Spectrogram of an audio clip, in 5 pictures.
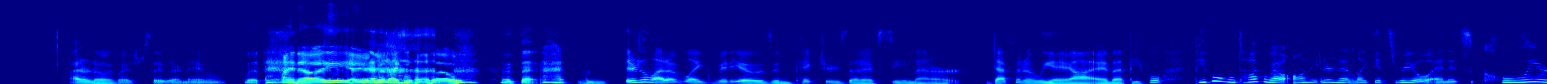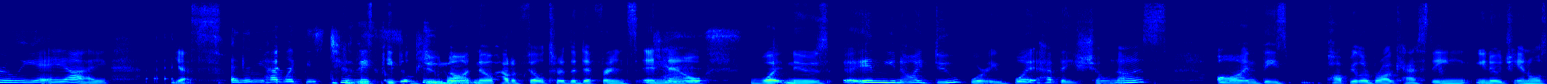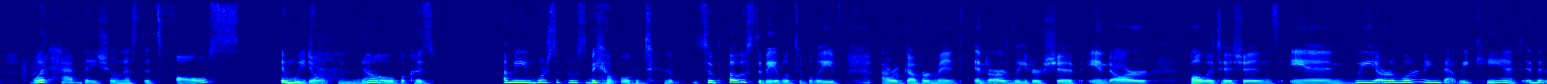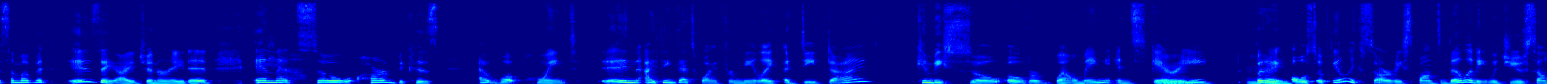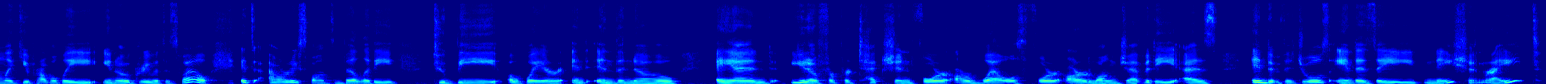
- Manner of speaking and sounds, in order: other noise; chuckle; stressed: "clearly"; tapping; unintelligible speech; other background noise; laughing while speaking: "able to"
- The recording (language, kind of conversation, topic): English, unstructured, What is your favorite way to keep up with the news, and why does it work for you?
- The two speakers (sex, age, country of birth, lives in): female, 20-24, United States, United States; female, 40-44, United States, United States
